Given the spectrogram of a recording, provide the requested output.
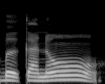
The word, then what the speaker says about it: Berkano: ถึง ความ ถูก ต้อง ตัว อักษร ที่ 18 เบอร์กาโน รุ่น นี้ ชื่อ ว่า เบอร์กาโน อ่าน ว่า เบอร์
